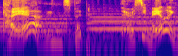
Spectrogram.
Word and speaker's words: Cyan: It is pronounced Cayenne. In Japanese, his name is spelled all the way out like the pepper.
